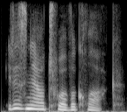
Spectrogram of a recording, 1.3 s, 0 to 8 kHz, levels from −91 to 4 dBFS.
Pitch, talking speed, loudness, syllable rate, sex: 220 Hz, 235 wpm, -16 LUFS, 6.1 syllables/s, female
